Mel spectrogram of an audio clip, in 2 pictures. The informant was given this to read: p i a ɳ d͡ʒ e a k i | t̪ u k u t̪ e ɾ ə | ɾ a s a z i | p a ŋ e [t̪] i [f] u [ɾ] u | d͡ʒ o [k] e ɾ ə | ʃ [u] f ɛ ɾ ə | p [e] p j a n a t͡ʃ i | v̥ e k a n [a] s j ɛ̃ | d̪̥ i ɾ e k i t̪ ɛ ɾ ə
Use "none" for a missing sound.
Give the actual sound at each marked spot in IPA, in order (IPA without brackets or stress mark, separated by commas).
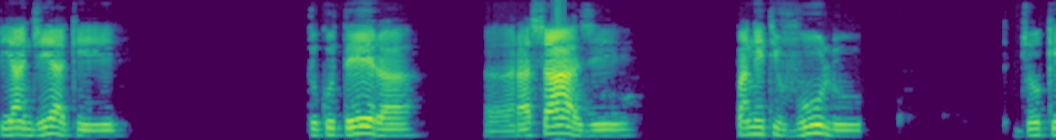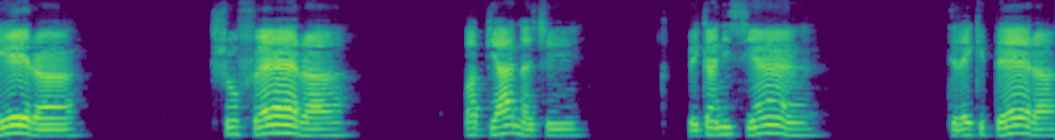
t̪, v, l, k, o, a, i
